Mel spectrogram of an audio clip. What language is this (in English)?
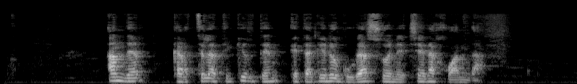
Basque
